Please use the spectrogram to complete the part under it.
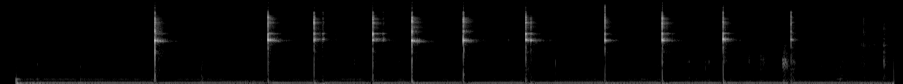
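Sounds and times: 
stick hitting bluntly: 1.6s - 1.8s, 2.7s - 8.0s.

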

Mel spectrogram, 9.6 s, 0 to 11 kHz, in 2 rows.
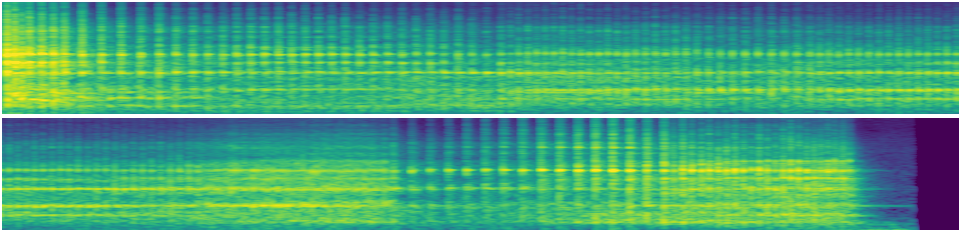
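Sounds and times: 
large wooden wheel of a game show: 0.0s - 9.3s.

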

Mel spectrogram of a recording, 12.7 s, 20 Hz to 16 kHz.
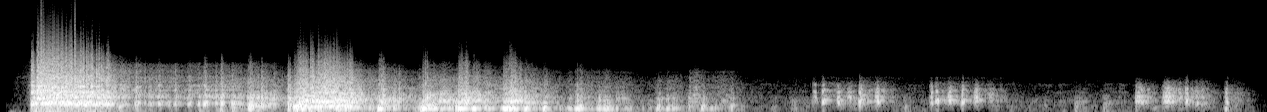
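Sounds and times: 
cartoon thunderstorm: 0.2s - 10.1s.

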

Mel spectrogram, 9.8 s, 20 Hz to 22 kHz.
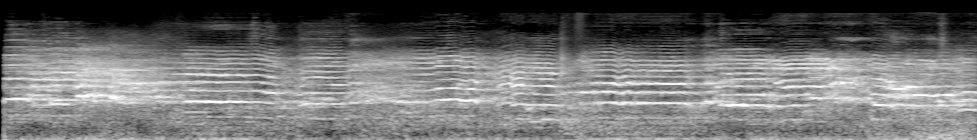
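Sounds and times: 
children: 0.0s - 9.7s.

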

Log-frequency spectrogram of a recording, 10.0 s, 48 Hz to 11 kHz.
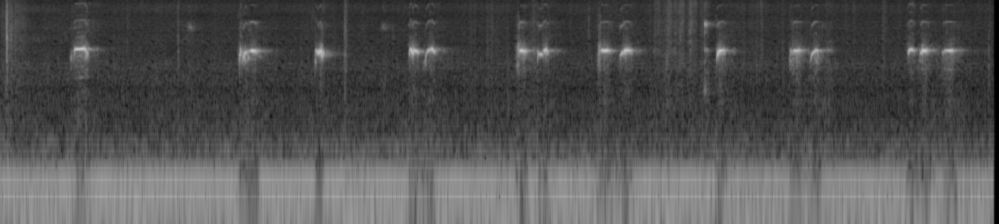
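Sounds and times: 
pelican calling: 0.7s - 1.0s, 2.4s - 3.4s, 4.1s - 4.6s, 5.2s - 6.4s, 7.0s - 8.4s, 9.1s - 9.7s.

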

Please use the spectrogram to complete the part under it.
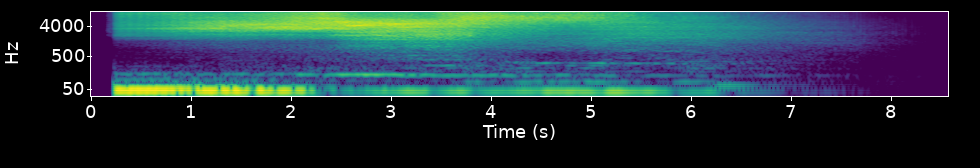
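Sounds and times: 
epic cinematic electric bass rumble: 0.2s - 7.8s.

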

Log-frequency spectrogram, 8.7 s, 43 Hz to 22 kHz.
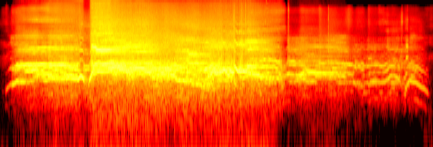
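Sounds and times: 
studio audience erupting in shock: 0.4s - 5.7s.

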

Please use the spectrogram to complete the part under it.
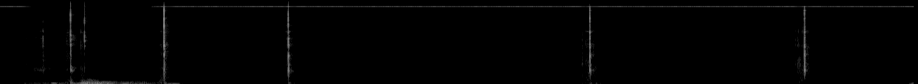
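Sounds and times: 
light switching on: 0.3s - 1.8s.

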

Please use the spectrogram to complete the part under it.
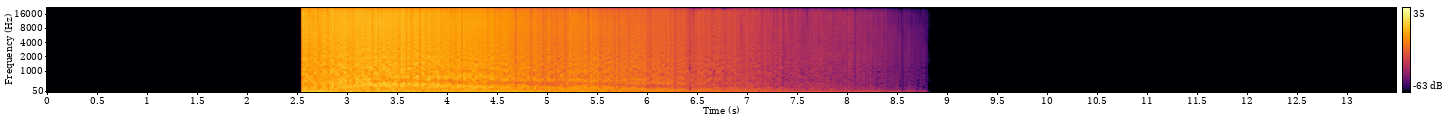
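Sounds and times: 
heavy 8-bit arcade hit impact: 2.6s - 7.9s.

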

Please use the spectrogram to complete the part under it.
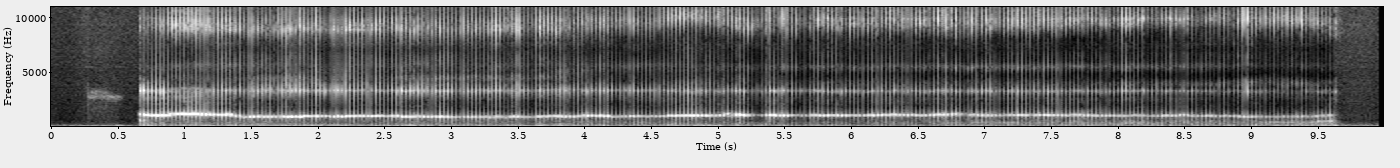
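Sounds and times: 
relaxing ASMR mouth sounds: 0.6s - 9.7s.

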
